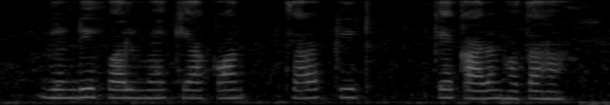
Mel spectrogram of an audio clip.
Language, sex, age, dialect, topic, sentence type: Magahi, female, 25-30, Southern, agriculture, question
